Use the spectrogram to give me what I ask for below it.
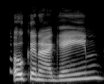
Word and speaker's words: Okanagan: pronunciations for that episode a couple of different contradictory pronunciations for Okanagan there was also okag gain which I think is a more like a Salish language pronunciation um and one that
